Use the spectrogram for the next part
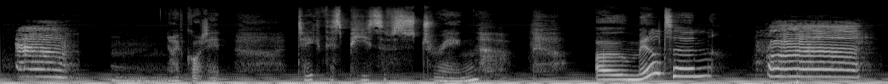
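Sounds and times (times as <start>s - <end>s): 
cat meowing: 0.1s - 0.8s, 7.5s - 8.7s
speech: 1.9s - 8.1s.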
